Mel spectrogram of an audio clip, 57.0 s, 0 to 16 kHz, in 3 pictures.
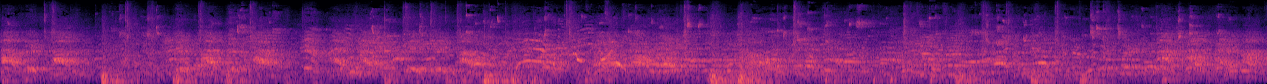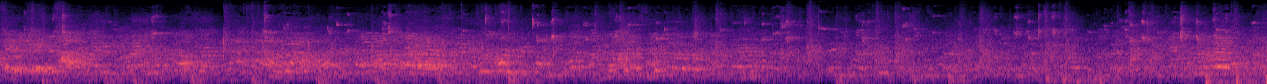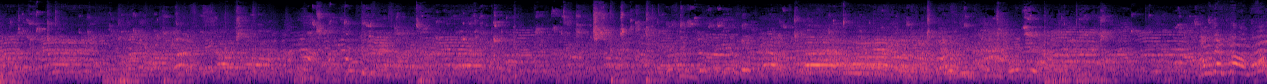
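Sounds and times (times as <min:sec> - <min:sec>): crowd chatter and shouts: 0:00.0 - 0:57.0.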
